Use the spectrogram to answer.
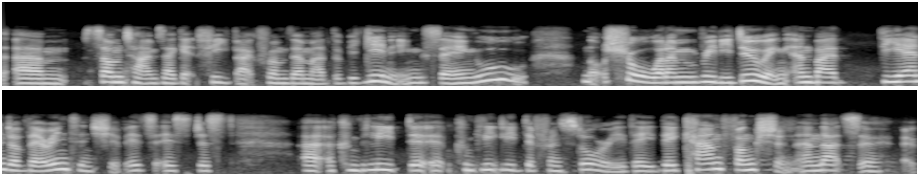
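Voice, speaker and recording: A woman with a French accent and a fairly high pitch, at a moderate pace with fairly even intonation. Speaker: university lecturer of French. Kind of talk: panel webinar discussion. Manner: hesitant, many fillers.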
